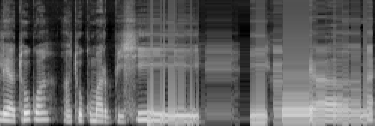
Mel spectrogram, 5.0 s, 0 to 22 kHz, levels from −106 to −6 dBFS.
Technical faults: robotic sound from repeated short buffers

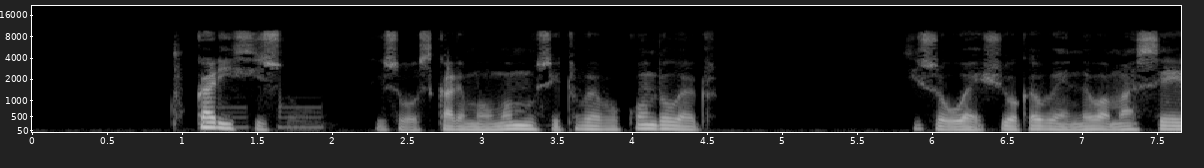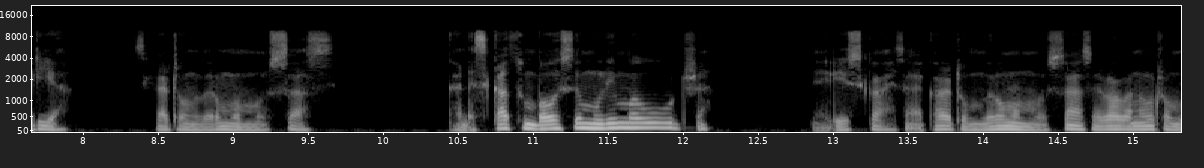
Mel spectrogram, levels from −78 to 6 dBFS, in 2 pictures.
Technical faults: AAC compression

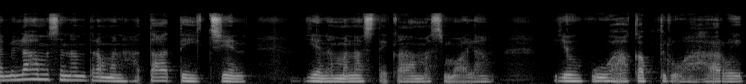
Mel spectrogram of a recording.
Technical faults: Dolby Digital compression

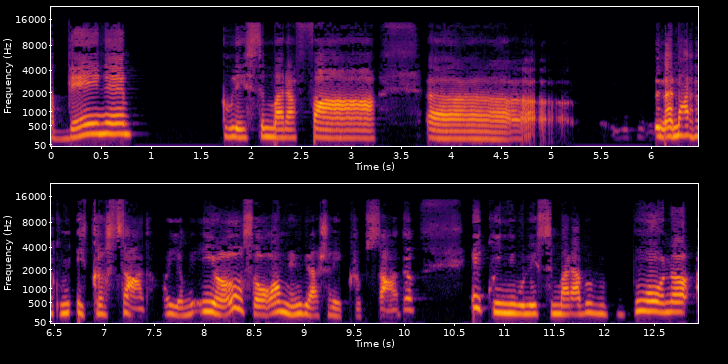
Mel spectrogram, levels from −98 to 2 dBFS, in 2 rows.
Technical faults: AAC compression

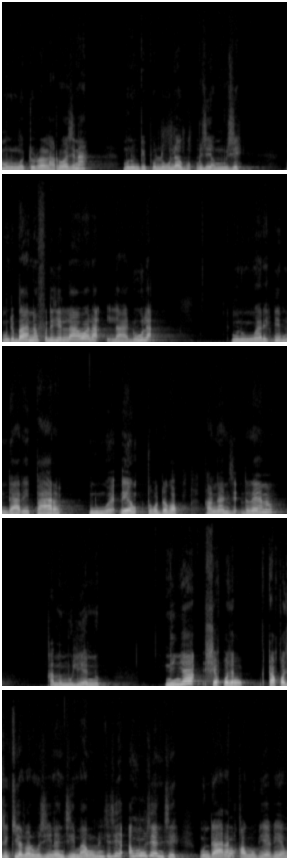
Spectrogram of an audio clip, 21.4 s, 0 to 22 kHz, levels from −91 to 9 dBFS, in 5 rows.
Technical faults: compressed frames skipped

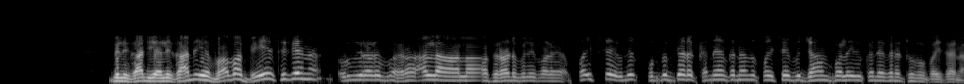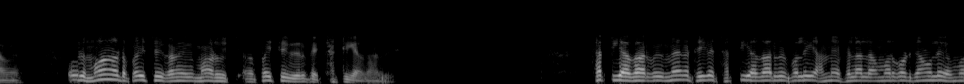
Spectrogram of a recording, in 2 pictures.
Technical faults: iLBC codec; microphone volume stepped down; lost iLBC frames

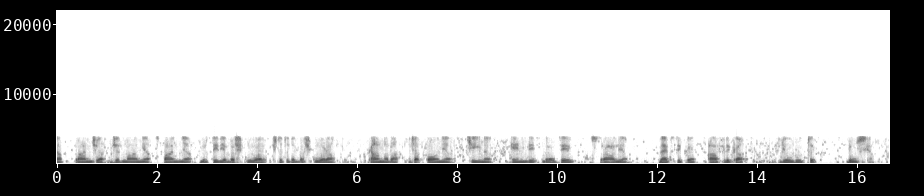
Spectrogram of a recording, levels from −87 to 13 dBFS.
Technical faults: overdone noise removal; AMR rate drop

